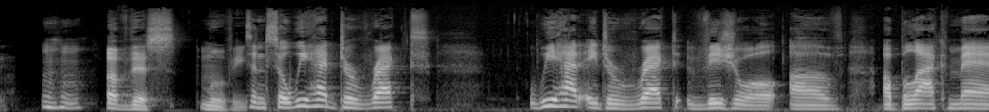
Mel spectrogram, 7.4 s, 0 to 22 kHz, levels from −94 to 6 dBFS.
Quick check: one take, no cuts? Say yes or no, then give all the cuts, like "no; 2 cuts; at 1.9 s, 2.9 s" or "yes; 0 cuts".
no; 1 cut; at 1.8 s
